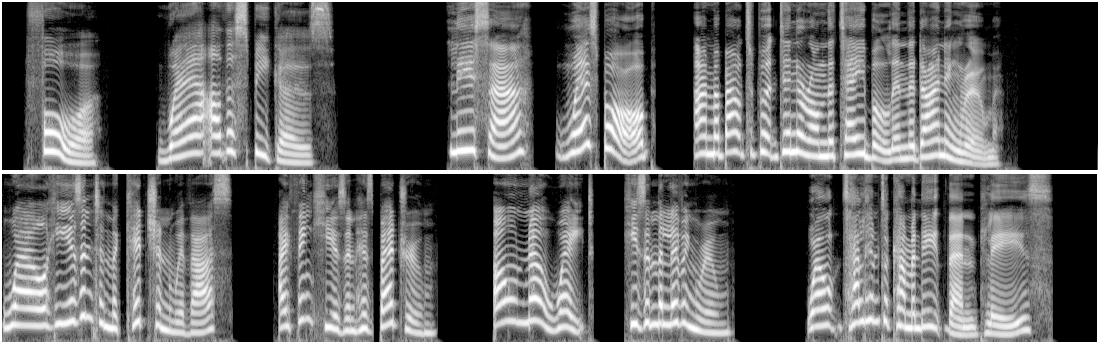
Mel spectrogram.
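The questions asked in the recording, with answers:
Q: Where are the speakers?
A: In the kitchen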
